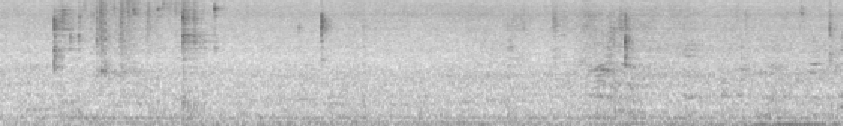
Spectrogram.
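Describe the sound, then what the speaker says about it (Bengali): A small metal strainer lifts fried mihidana, the tiny gram-flour pearls of the Burdwan sweet, out of hot oil, giving scattered light clinks and scrapes against the pan over a low, steady background hiss. "এবার আমি একটা ছোট ছাঁকনি দিয়ে তুলে নিচ্ছি।"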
